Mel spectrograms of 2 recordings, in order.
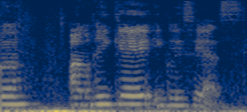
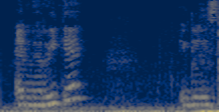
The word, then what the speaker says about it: Enrique Iglesias: I love Enrique Iglesias. – You didn't even say his name correctly. – Oh, how do you say it? – Say it again. – Enrique Iglesias. – Close enough. Yeah, close enough.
